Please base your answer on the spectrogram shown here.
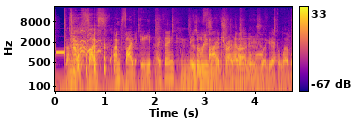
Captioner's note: laughs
